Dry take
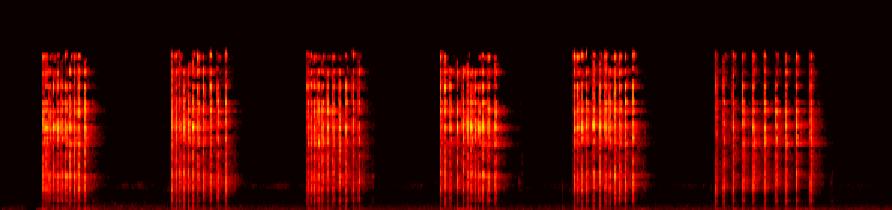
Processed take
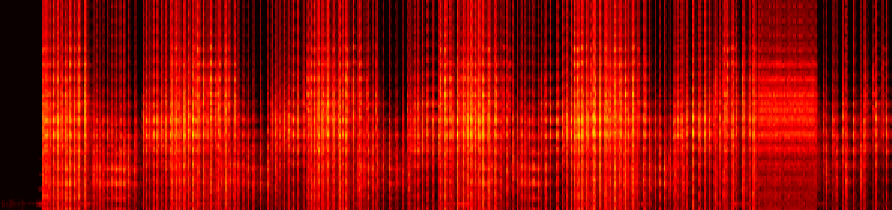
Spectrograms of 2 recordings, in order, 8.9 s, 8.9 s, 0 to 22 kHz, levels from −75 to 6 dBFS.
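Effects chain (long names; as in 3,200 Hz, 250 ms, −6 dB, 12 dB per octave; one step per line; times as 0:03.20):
echo through a band-pass that steps 499 ms, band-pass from 4,400 Hz, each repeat 0.7 octaves, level −0.5 dB
frozen spectrum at 0:07.60, 0.54 s
ring modulator with a square carrier 770 Hz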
